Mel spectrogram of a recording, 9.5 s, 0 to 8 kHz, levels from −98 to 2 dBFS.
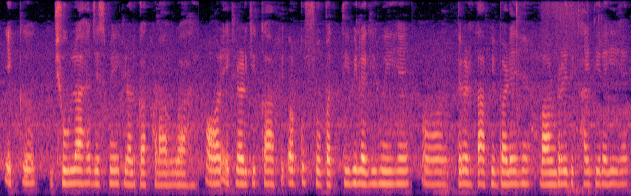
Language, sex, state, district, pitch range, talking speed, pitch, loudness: Hindi, female, Bihar, Begusarai, 190-195 Hz, 150 wpm, 195 Hz, -18 LUFS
